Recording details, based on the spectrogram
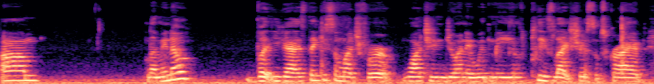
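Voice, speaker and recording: A woman with a medium pitch and vocal fry speaks with fairly even intonation, leaving long, frequent pauses. Audible room echo surrounds her voice. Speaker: book vlogger. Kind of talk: casual vlog chat. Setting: bedroom. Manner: fast.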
